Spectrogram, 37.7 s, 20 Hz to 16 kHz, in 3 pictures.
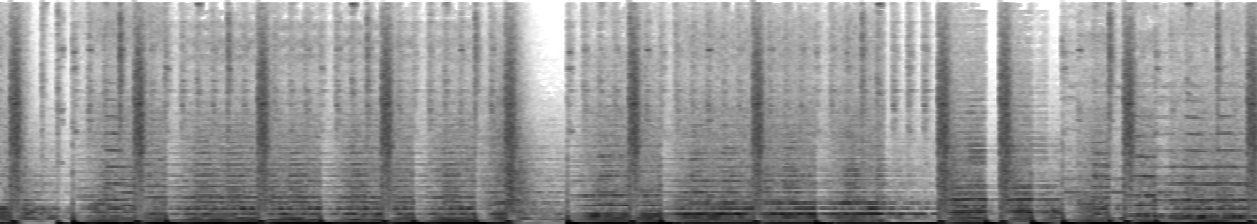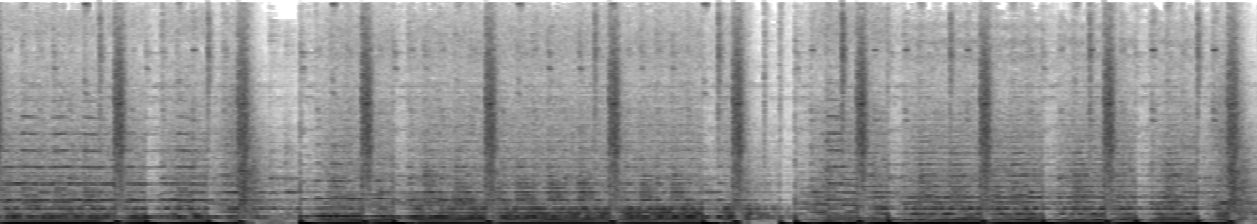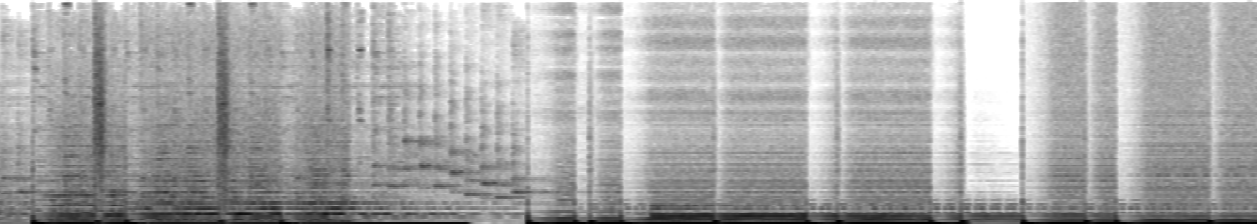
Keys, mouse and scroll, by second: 1.4 click, 14.0 click, 17.6 Up, 18.5 click, 24.0 Up, 25.7 Right, 26.8 click, 31.0 click, 31.9 alt+click, 34.0 alt+scroll up 1, 35.4 click, 36.0-36.4 alt+scroll down 1.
